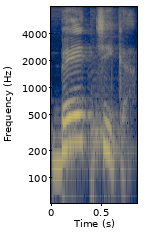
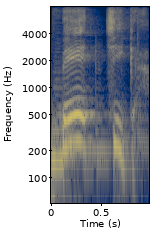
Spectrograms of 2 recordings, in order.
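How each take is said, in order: The two takes are said the same way.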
